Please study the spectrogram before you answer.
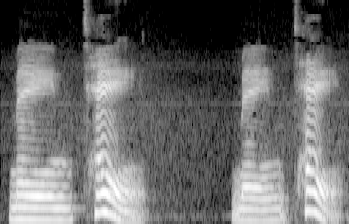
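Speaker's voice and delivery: MAINTAIN with a long, strong TAIN; last-syllable stress. Shown as a demonstration. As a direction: lean on the second syllable of maintain. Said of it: "stress the last syllable".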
